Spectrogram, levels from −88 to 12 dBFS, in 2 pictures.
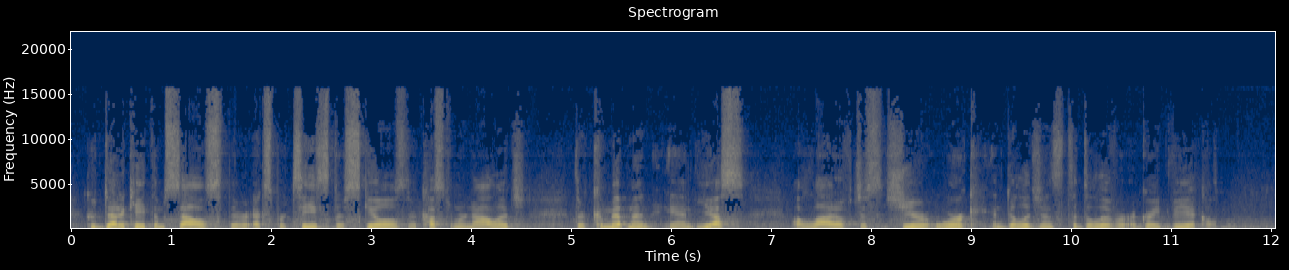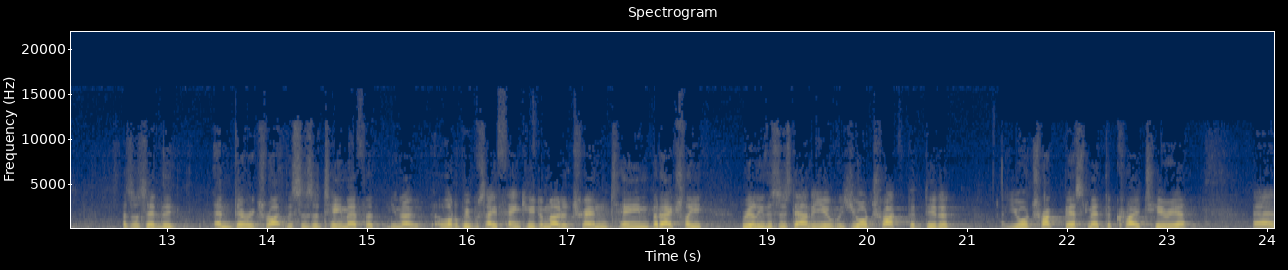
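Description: No technical faults can be heard anywhere in the recording, and the signal holds steady throughout without any dropout, distortion or interruption.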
